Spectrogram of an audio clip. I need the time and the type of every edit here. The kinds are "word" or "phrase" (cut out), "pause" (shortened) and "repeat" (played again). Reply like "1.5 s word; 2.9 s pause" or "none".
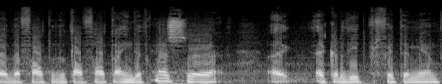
1.5 s word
